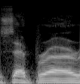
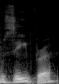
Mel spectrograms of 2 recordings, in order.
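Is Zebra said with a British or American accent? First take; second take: British; American. First: Zebra is said with a British accent. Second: Zebra is said with an American accent.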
